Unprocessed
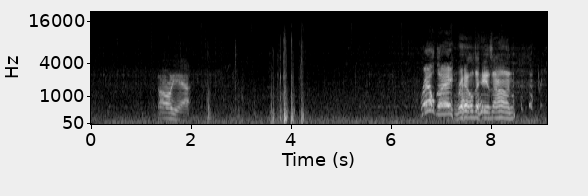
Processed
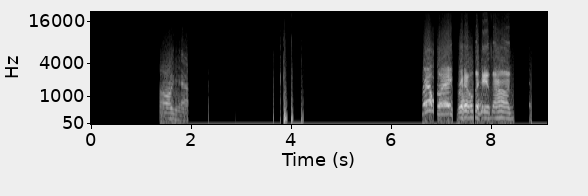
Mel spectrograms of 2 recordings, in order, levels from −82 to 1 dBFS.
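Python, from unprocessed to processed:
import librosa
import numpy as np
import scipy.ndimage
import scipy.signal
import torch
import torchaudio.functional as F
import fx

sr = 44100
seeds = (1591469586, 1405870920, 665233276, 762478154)

y = fx.high_shelf(x, sr, hz=2800.0, db=4.0)
y = fx.backlash(y, sr, play_db=-26.0)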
